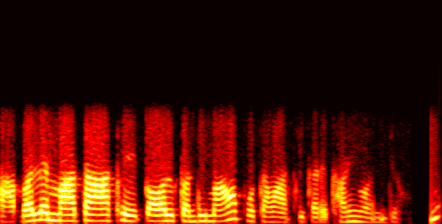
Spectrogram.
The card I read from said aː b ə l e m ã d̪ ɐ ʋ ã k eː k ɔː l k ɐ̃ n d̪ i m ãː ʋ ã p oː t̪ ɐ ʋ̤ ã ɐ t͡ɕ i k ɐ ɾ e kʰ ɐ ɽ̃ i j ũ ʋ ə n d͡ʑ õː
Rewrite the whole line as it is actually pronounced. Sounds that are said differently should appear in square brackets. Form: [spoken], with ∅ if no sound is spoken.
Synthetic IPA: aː b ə l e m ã [t̪] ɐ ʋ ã [kʰ] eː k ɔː l k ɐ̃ n d̪ i m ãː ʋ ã p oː t̪ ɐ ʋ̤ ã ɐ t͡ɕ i k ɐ ɾ e kʰ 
